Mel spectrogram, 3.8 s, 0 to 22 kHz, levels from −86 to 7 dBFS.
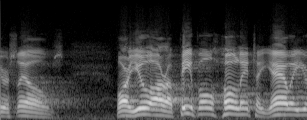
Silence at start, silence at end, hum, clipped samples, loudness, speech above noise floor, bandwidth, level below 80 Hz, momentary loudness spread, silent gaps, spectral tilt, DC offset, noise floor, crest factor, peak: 0 s; 0 s; none; under 0.1%; -17 LUFS; 37 dB; 8.8 kHz; -60 dBFS; 10 LU; none; -5 dB/octave; under 0.1%; -54 dBFS; 14 dB; -4 dBFS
